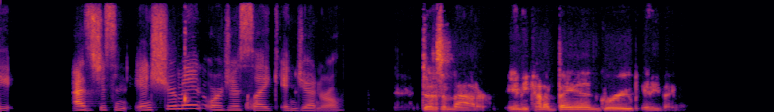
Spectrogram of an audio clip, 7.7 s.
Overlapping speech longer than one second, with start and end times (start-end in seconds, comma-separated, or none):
none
